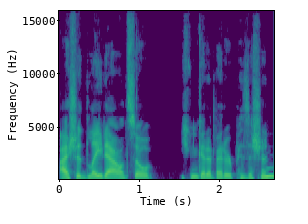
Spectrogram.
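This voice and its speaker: A woman playing a bashful, secretly affectionate young tsundere roommate in an ASMR roleplay, speaking in a halting, flustered way with sighs. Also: lowish voice, dry recording, lightly acted.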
